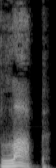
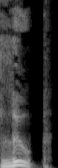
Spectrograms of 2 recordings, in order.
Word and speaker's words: loop: It's not lup, short U. It's loop, long U. Like moon.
